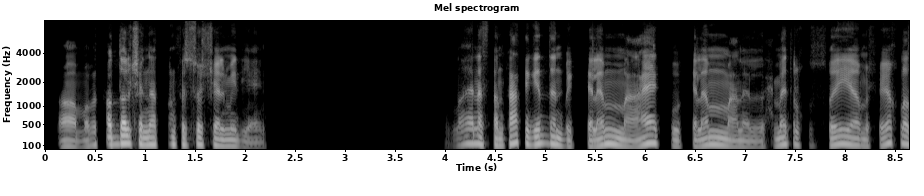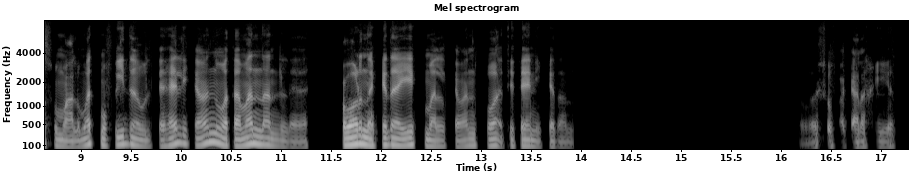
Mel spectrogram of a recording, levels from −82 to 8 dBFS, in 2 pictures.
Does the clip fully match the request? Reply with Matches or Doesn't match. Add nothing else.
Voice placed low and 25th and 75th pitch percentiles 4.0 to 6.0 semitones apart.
Matches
